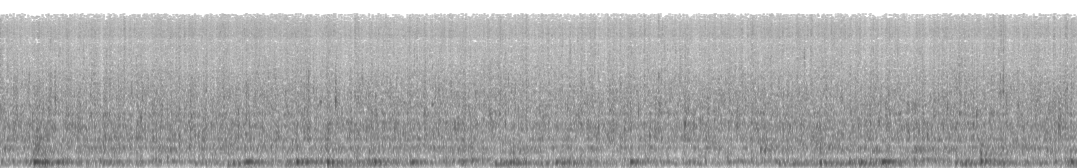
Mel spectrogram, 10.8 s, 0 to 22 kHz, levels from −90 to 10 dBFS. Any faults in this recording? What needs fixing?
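No faults turn up in this audio, so nothing needs to be fixed.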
